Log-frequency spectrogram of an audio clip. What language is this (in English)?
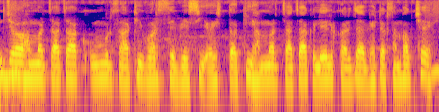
Maithili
